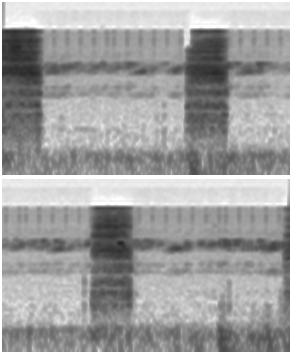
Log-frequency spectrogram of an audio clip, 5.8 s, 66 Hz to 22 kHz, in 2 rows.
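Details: Barn owls in a nest box at night, February 19 2024, adult feeding an older owlet; loud harsh hiss bursts roughly every two seconds, each about a third of a second long, over a steady electrical drone.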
